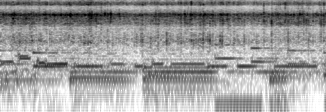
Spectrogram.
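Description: Green chillies sizzle and crackle in hot oil in a pan, making a steady, close frying hiss with no talking.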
